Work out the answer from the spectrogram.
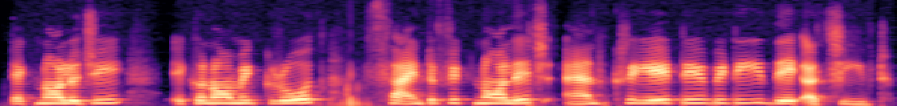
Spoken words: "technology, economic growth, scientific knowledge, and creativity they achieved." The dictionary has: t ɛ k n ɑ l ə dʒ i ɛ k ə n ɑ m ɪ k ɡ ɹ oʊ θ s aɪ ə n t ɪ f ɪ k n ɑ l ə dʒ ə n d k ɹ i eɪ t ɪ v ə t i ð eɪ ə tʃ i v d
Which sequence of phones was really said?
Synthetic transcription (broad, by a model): t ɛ k n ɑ l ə dʒ i ɛ k ə n ɑ m ɪ k ɡ ɹ oʊ t s aɪ ə n t ɪ f ɪ k n ɑ l ə dʒ ə n d k ɹ i eɪ t ɪ v ə t i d eɪ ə tʃ i v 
